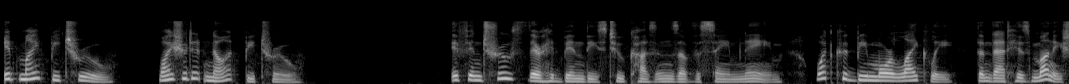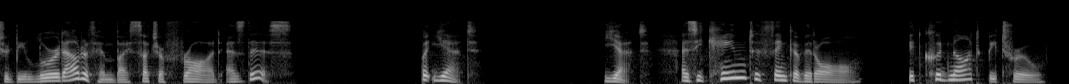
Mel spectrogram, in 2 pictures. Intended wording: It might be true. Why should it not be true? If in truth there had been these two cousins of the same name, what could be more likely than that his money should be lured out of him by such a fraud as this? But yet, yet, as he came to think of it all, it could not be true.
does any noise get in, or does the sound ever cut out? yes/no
no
